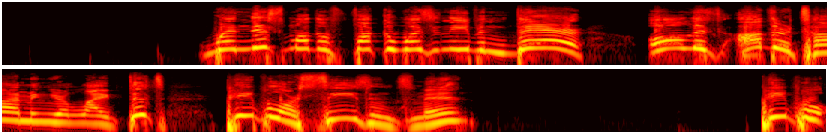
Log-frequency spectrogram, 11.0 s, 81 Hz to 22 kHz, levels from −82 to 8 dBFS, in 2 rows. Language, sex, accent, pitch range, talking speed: English, male, American, 200-300 Hz, 105 wpm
